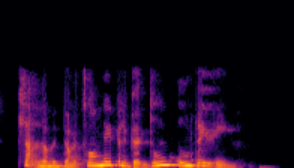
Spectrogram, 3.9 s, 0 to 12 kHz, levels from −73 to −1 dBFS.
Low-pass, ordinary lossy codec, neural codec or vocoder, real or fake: 7.2 kHz; MP3, 48 kbps; codec, 16 kHz, 1 kbps, FreqCodec, larger model; fake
